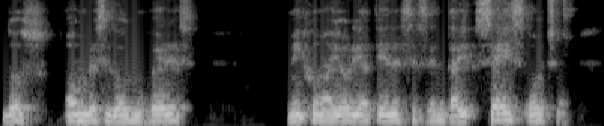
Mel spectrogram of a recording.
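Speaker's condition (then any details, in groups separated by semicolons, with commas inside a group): Parkinson's disease; age 93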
